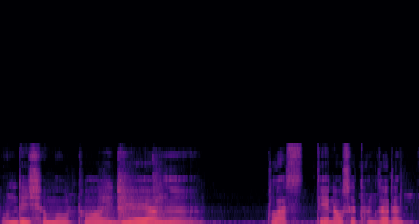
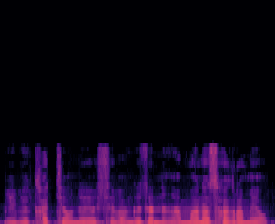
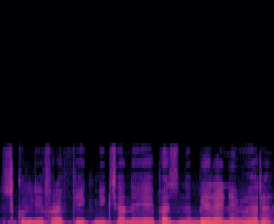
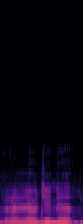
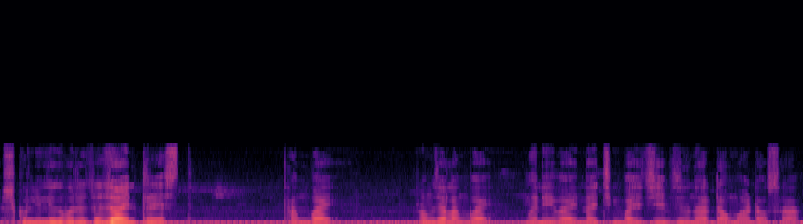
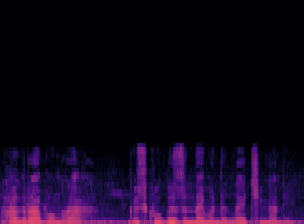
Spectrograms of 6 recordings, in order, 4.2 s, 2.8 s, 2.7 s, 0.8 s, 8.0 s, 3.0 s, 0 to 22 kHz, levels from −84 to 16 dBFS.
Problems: low volume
